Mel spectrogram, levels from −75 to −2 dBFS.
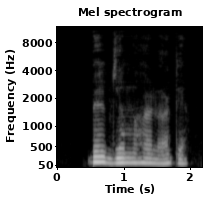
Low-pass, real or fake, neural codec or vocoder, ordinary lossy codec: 10.8 kHz; fake; codec, 44.1 kHz, 3.4 kbps, Pupu-Codec; none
